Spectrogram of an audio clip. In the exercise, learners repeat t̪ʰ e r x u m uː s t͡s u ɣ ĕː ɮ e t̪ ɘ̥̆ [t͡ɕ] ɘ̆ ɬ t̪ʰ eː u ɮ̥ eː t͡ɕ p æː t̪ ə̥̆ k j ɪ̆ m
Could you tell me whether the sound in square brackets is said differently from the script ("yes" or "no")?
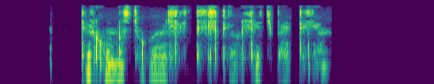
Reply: yes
